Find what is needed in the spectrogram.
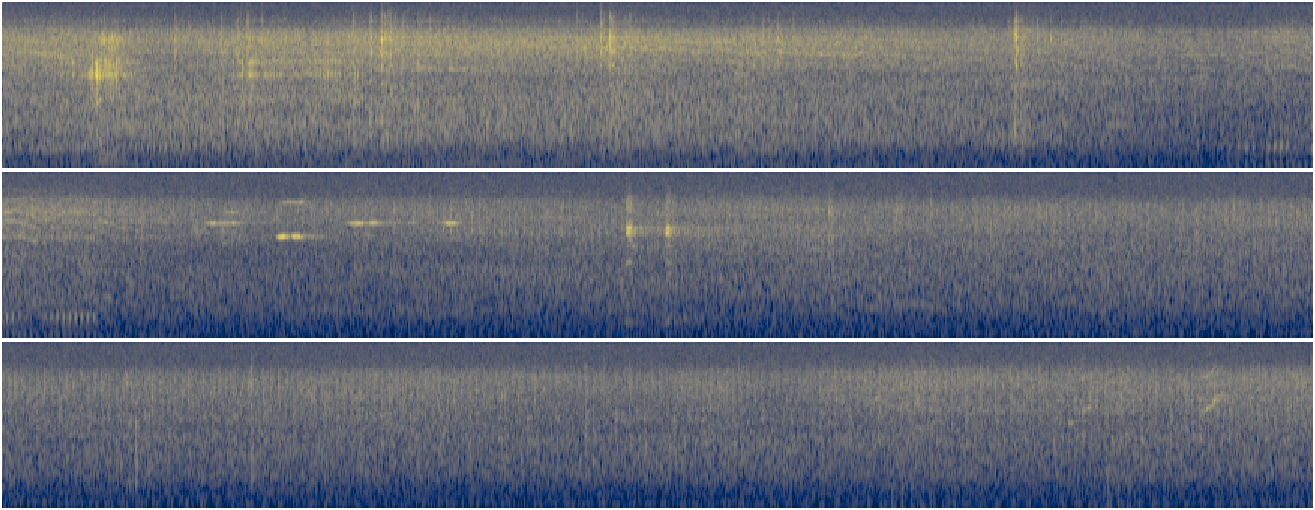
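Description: Motorcycle riding noise of wind and engine, loudest at first and dying down over the first ten seconds as the bike slows to a stop. It settles into a steady low hum of idling traffic, with a few short high chirps about ten seconds in.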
